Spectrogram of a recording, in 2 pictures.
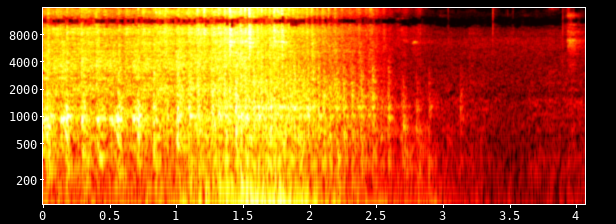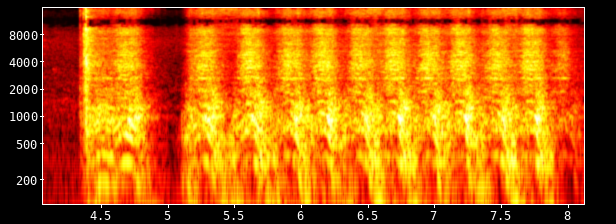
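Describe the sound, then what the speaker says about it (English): Range Rover Classic engine cranking without firing, a loud rhythmic starter churn that stops, pauses in near silence, then resumes in a steady repeating cadence close by. "the engine continued to just crank but not fire"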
